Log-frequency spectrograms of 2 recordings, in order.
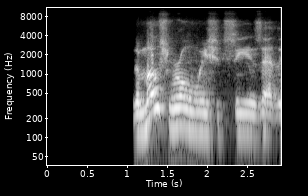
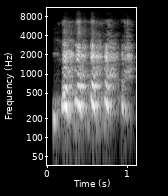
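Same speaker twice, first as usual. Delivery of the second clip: high laugh; 13 semitones higher than usual. Real, not acted. Laughing at the chart.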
